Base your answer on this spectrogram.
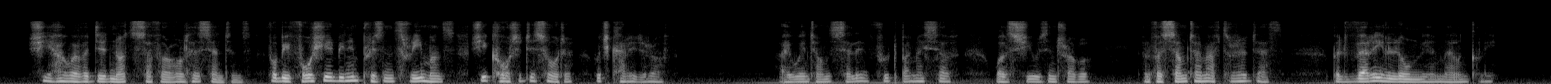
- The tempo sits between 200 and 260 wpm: No, average, 190 wpm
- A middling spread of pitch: Yes, average, 3.0 semitones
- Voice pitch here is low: Yes, low, 130 Hz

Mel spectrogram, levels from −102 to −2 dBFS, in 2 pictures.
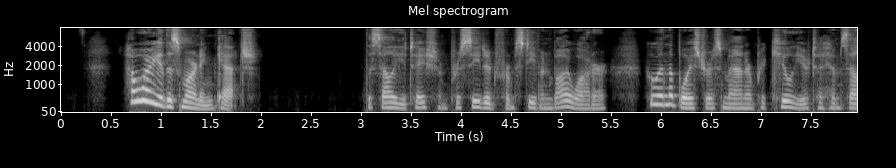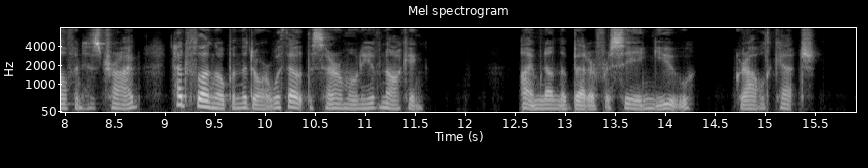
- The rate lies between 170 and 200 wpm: No, average, 160 wpm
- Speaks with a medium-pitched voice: Yes, medium, 165 Hz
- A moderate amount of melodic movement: Yes, average, 3.0 semitones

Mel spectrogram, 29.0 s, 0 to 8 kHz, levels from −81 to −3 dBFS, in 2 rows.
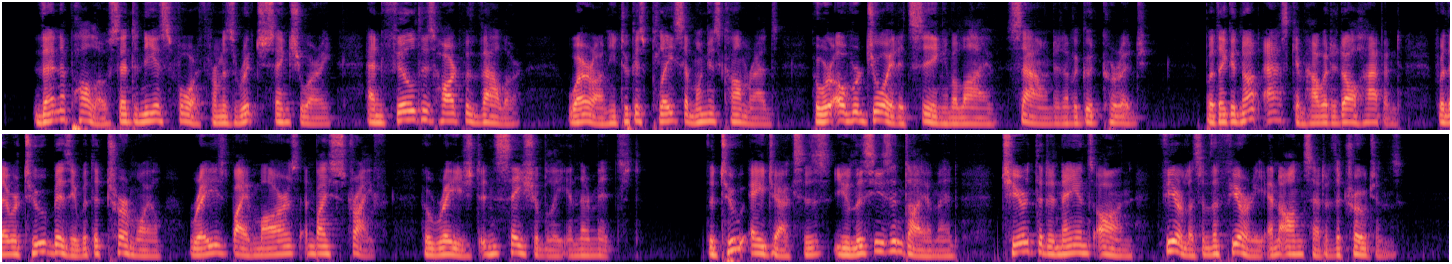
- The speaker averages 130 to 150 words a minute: No, average, 180 wpm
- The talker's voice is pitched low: Yes, low, 120 Hz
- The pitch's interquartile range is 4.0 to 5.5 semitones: Yes, average, 4.8 semitones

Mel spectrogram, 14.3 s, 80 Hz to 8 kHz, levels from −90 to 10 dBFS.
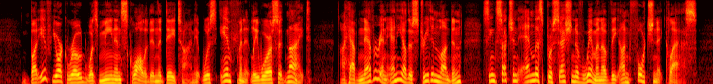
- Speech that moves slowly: No, average, 160 wpm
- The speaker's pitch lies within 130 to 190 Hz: Yes, medium, 140 Hz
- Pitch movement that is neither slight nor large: No, wide, 8.4 semitones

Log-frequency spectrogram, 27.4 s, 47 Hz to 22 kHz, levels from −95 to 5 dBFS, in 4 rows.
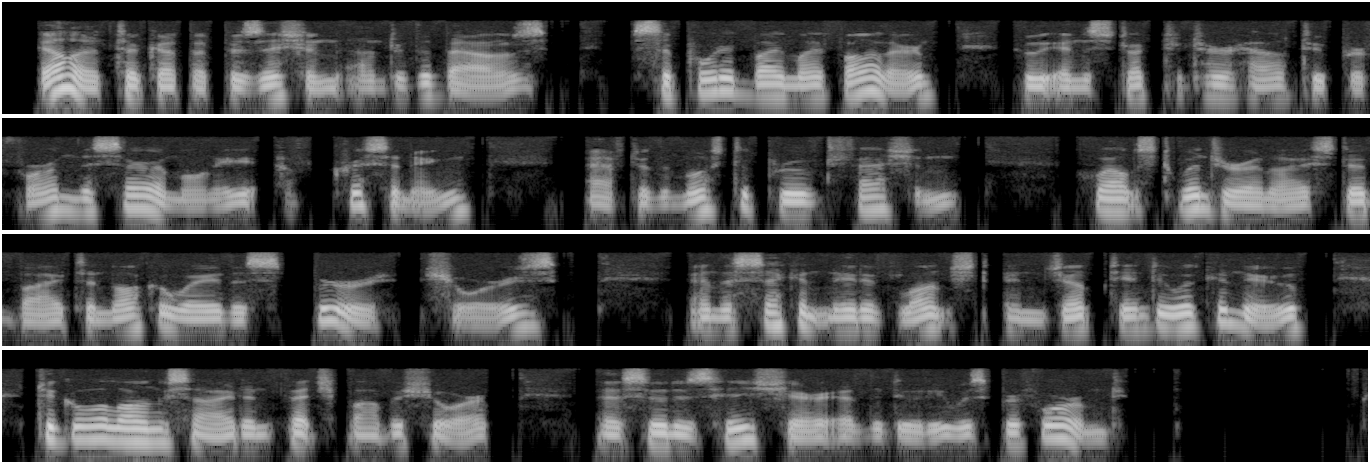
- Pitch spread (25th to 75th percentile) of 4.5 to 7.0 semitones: Yes, wide, 5.4 semitones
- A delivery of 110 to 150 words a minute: Yes, average, 145 wpm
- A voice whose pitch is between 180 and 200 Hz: No, low, 115 Hz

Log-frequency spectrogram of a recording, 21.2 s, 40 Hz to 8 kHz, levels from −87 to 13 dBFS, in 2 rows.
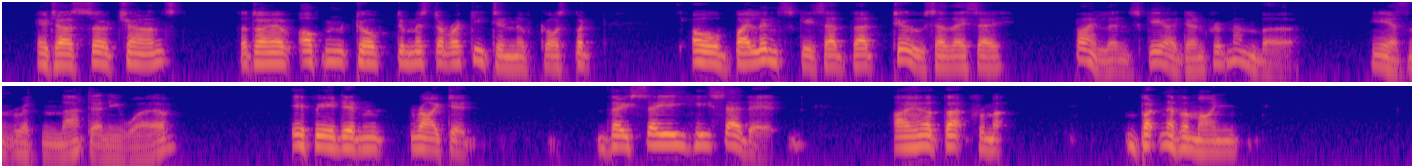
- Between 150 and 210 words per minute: No, average, 140 wpm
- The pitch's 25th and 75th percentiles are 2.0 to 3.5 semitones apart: No, average, 5.3 semitones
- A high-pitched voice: No, medium, 140 Hz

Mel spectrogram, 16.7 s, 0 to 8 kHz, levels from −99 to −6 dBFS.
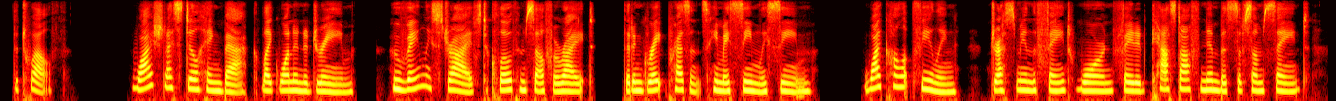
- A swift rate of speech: No, average, 160 wpm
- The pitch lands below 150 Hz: No, high, 215 Hz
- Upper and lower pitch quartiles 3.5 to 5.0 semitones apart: No, narrow, 2.5 semitones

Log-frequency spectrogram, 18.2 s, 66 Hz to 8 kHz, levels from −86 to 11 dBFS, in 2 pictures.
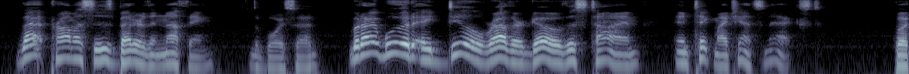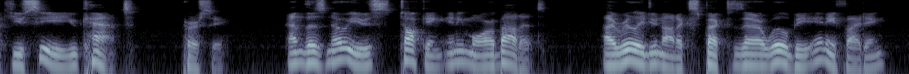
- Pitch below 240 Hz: Yes, low, 135 Hz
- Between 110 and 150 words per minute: No, average, 160 wpm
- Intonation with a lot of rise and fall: Yes, wide, 5.9 semitones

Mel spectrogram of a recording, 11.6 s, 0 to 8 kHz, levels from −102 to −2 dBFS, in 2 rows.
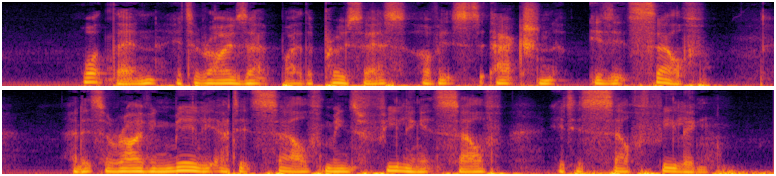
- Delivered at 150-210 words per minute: No, average, 140 wpm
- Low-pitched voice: Yes, low, 105 Hz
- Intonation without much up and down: Yes, narrow, 2.3 semitones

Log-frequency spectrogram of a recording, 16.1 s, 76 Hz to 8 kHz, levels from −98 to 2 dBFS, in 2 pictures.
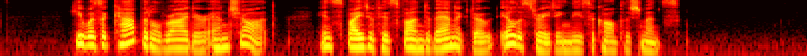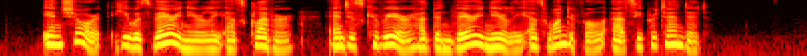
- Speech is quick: No, average, 140 wpm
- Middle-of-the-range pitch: Yes, medium, 160 Hz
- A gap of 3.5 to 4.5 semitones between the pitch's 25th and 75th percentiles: No, average, 5.2 semitones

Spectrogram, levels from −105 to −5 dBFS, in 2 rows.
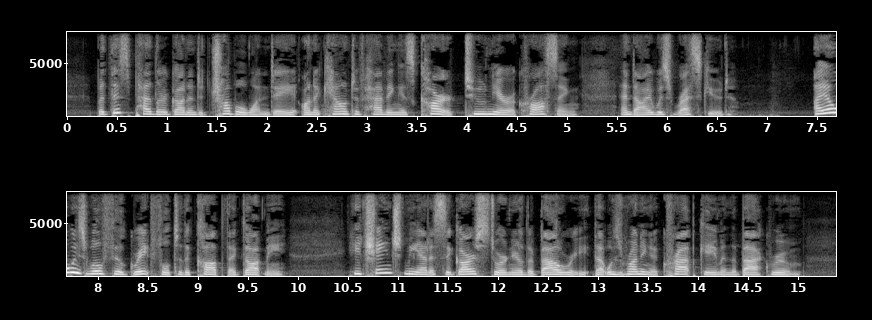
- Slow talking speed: No, fast, 205 wpm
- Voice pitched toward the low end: No, high, 205 Hz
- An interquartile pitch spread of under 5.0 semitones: Yes, average, 4.0 semitones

